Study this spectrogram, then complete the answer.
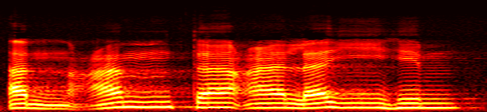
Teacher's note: yang pertama Meme sukun bertemu dengan huruf k Ana Anta ngalaihim huruf mim sukun nya tidak didengungkan dan tidak juga dipantulkan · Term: idhar syafawi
